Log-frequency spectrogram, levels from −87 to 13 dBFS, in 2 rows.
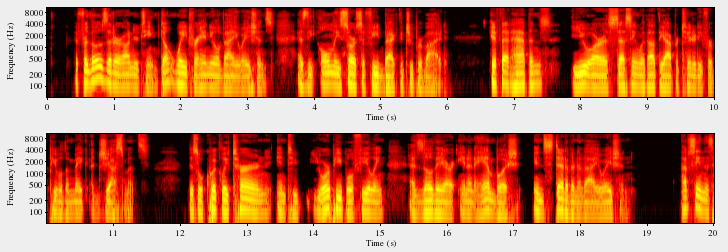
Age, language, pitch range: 30-49, English, 95-110 Hz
